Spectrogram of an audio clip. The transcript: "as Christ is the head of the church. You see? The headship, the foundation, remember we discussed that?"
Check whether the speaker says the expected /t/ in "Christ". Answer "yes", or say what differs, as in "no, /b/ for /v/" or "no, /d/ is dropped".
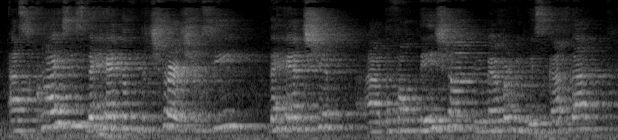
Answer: no, /t/ is dropped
